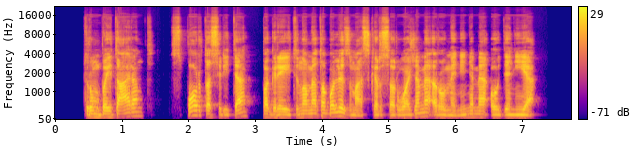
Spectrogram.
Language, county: Lithuanian, Klaipėda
